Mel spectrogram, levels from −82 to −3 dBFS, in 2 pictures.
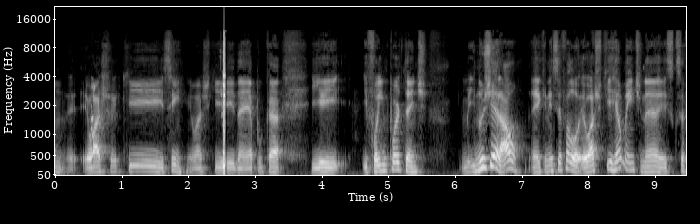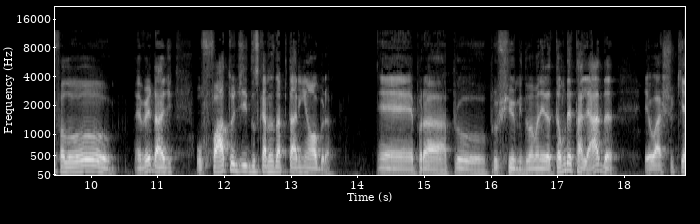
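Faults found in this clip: Corrupt frame decoded at 0.54–0.60 s, 2.49–2.59 s and 8.73–8.84 s: short chirps and noise bursts in the speech. Decoder played damaged frames; misread gains put energy at wrong frequencies. Peaks near full scale, quietest about −20 dBFS.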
